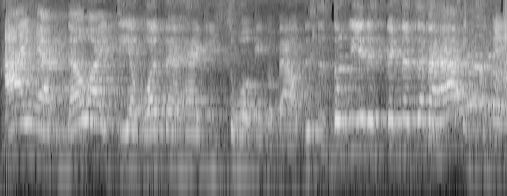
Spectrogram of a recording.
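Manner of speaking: loud, bewildered character voice; loud, disbelieving complaint; loud confused demo character; baffled character. Shown as a demonstration. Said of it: "I have, like, a little snippet".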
